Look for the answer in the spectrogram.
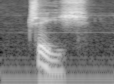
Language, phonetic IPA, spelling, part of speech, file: Polish, [t͡ʃɨjɕ], czyjś, pronoun, Pl-czyjś.ogg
